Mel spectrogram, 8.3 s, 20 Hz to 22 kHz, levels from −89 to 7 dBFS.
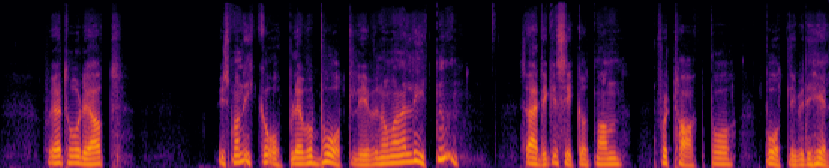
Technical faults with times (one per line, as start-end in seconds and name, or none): none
